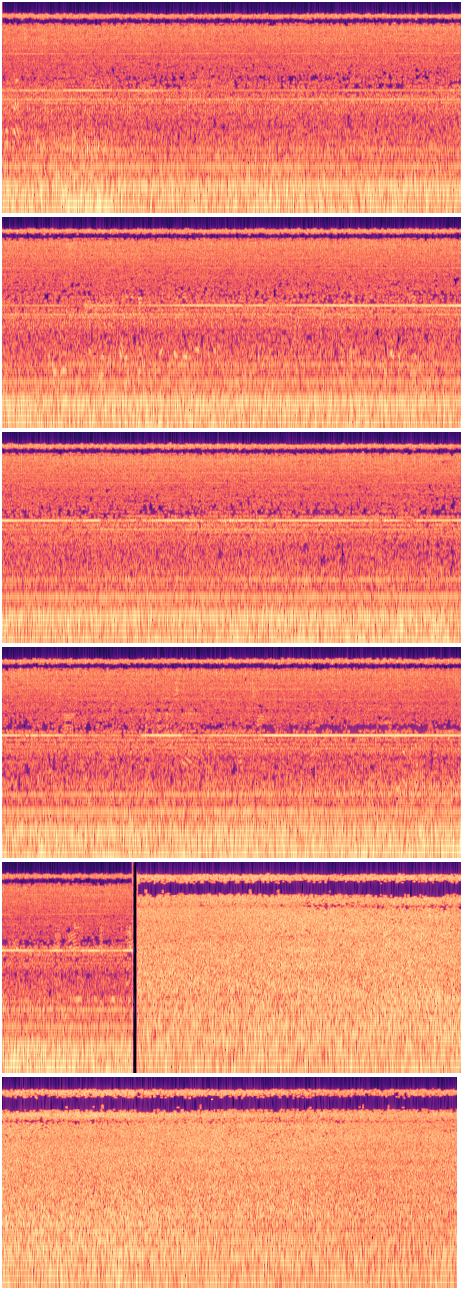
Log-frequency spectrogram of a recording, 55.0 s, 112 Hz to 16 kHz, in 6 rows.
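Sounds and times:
aircraft engine drone in cabin: 0.0 - 55.0.

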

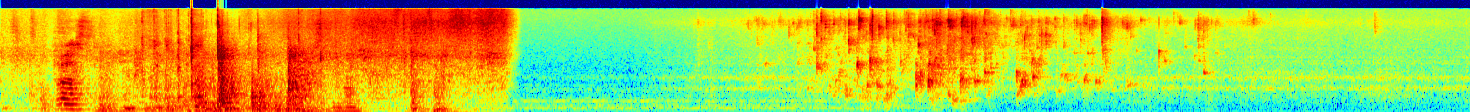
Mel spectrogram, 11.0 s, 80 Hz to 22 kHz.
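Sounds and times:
water splashing: 5.6 - 9.4
water dripping: 5.6 - 9.5.

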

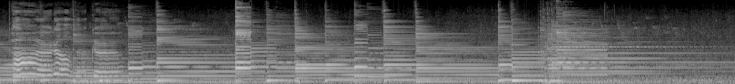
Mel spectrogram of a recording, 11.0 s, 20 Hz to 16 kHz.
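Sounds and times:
acoustic guitar notes ringing: 0.0 - 11.0.

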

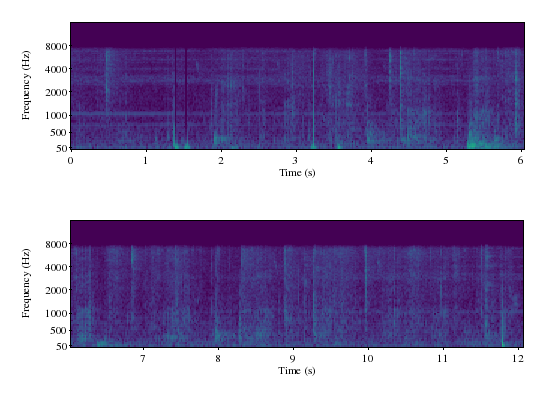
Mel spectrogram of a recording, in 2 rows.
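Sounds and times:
chewing: 0.0 - 12.0
soft thump: 5.3 - 5.8.

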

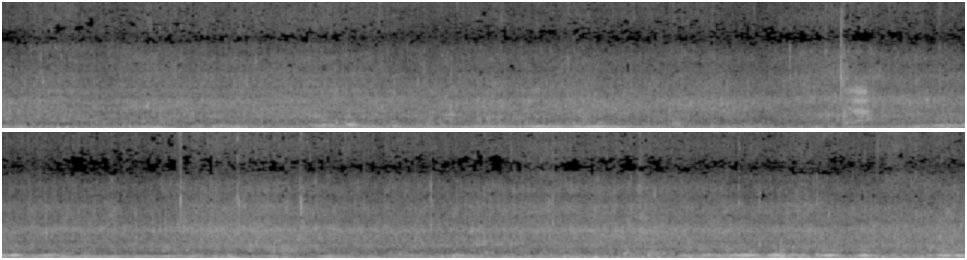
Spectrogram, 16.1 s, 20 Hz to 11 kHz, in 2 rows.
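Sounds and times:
distant jet ski engine droning: 0.0 - 16.0
water noise: 0.0 - 16.0
wind: 0.0 - 16.0.

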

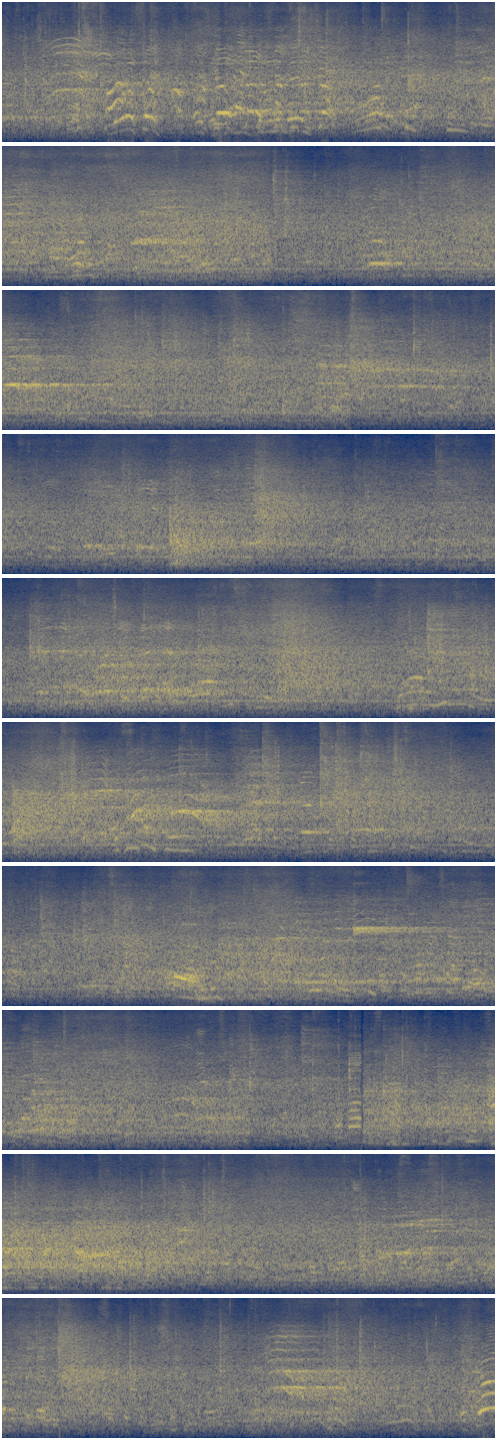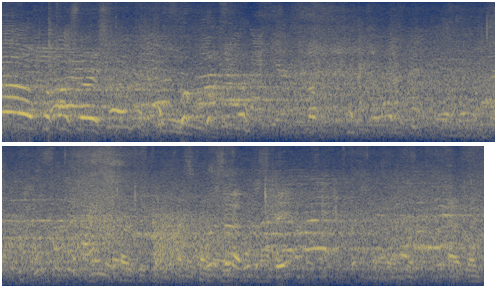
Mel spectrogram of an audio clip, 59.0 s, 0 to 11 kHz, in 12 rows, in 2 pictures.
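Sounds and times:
spectators' voices: 0.0 - 59.0
puck and sticks hitting boards: 6.5 - 15.2, 15.8 - 31.2, 36.8 - 50.6, 54.0 - 59.0.

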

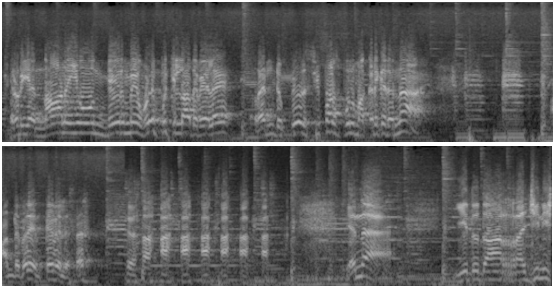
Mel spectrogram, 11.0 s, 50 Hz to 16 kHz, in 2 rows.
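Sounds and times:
film music with held note: 1.5 - 11.0
man laughing in short bursts: 6.8 - 8.5.

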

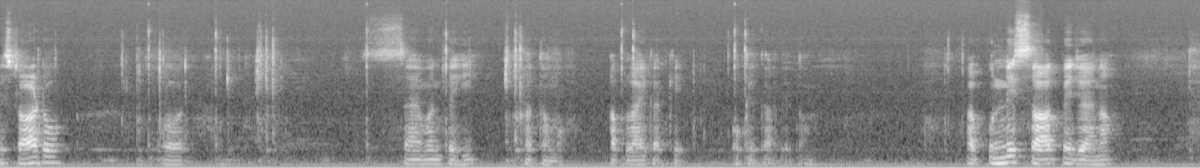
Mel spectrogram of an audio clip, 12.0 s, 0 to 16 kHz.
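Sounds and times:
steady low hum: 0.0 - 12.0
computer keyboard keystrokes: 1.2 - 2.8, 4.4 - 5.3, 7.3 - 7.6.

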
